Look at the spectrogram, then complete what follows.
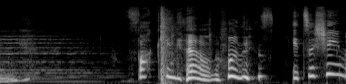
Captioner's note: laughs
